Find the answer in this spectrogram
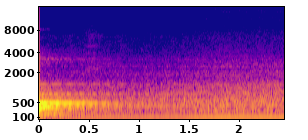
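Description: A man's sung vọng cổ note trails off just at the start, leaving a pause between phrases that holds only a steady low hum and a faint hiss.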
